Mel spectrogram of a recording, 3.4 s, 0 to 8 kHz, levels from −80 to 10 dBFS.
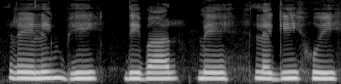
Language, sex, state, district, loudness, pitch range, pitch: Hindi, female, Madhya Pradesh, Bhopal, -12 LUFS, 210-220 Hz, 215 Hz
